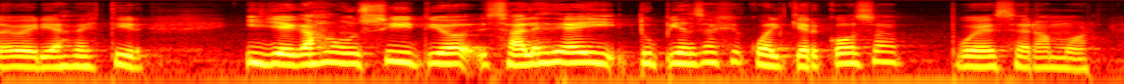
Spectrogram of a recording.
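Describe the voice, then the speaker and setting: A woman talks with a Venezuelan accent. Her pace is moderate and her intonation fairly even. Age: 20s. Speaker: podcast co-host. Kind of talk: casual chat. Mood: reflective, personal. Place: home room. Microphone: studio mic.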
